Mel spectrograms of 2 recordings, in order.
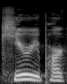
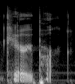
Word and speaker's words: Kerry Park: Park I don't know you said Kyrie Park early today and I was like you mean Kerry Park right it's definitely Kerry Park okay I don't know why I always spelled like Carrie like the name Carrie yeah I don't know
